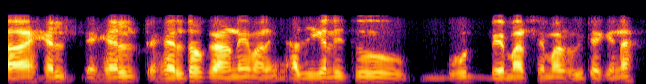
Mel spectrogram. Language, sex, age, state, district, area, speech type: Assamese, male, 30-45, Assam, Goalpara, urban, conversation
